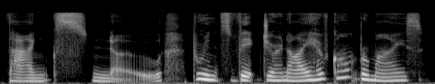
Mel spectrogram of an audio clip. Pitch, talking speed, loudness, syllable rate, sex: 190 Hz, 110 wpm, -18 LUFS, 3.4 syllables/s, female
